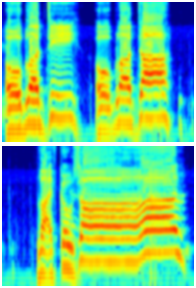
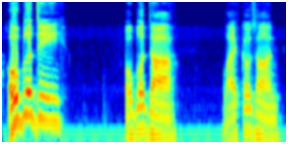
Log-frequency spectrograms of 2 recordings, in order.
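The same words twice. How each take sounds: First: It is said with much more enthusiasm. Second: It is said flatly, without enthusiasm.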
